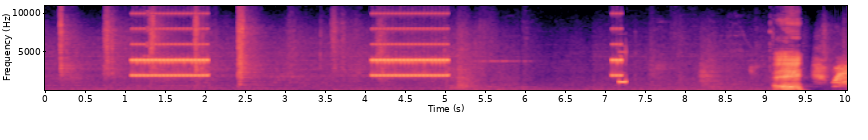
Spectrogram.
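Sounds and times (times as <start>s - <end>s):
phone key beep: 1.1s - 2.1s, 4.1s - 5.1s, 7.1s - 7.3s.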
